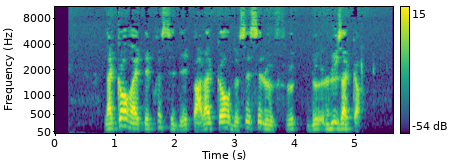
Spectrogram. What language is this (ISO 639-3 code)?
fra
